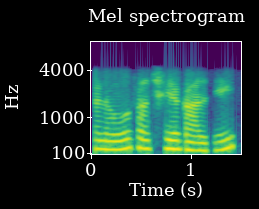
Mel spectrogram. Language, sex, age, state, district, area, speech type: Punjabi, male, 18-30, Punjab, Kapurthala, urban, conversation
